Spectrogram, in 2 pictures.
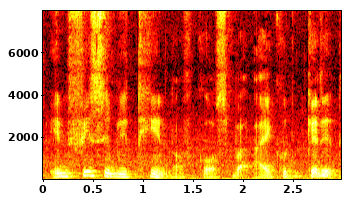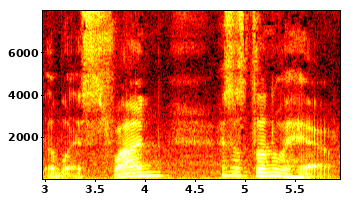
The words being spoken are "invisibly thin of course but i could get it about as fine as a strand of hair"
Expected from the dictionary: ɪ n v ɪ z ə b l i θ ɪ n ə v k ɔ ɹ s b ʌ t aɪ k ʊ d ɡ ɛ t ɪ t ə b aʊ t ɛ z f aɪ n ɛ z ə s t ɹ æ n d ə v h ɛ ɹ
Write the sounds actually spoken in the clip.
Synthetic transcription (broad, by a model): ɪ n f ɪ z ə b l i t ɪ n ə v k ɔ s b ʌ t aɪ k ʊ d ɡ ɛ t ɪ t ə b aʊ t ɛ s f aɪ n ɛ s ə s t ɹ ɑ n ə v h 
